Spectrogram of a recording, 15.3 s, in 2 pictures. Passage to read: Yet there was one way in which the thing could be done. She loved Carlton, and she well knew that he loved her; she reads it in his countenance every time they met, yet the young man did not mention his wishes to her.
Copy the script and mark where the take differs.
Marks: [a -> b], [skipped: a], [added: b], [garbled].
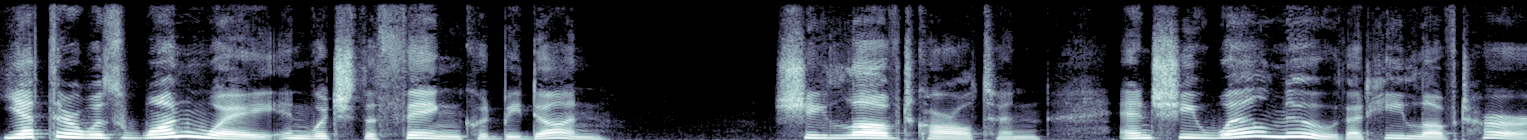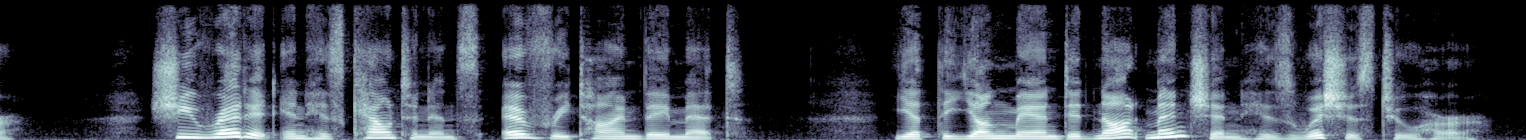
Yet there was one way in which the thing could be done. She loved Carlton, and she well knew that he loved her; she [reads -> read] it in his countenance every time they met, yet the young man did not mention his wishes to her.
